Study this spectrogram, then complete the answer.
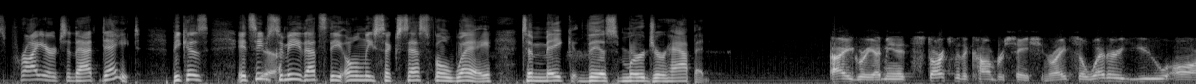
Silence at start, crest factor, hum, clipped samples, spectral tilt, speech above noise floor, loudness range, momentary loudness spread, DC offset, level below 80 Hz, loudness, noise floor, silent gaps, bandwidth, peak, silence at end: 0 s; 18 dB; none; under 0.1%; -4.5 dB/octave; 27 dB; 5 LU; 7 LU; under 0.1%; -48 dBFS; -20 LUFS; -47 dBFS; none; 11.5 kHz; -2 dBFS; 0 s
